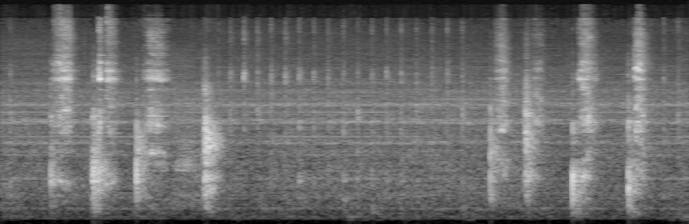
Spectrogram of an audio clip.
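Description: Knife chopping flat-leaf Italian parsley on a cutting board, heard as two clusters of sharp, close taps with a quiet pause between them.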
